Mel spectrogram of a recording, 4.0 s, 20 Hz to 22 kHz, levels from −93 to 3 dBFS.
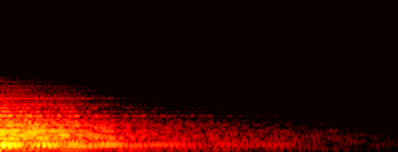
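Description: Right through the clip there's a speech-style noise suppressor applied to music or sounds. It reads sustained parts and tails as noise and pulls them down by around 10 dB while onsets slip past, so the audio pumps and thins, with everything above 8 kHz already gone through the call path.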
